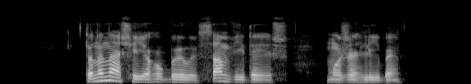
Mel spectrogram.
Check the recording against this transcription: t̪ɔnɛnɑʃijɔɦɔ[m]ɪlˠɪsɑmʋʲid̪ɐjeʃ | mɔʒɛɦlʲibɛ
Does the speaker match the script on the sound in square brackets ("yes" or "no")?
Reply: no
